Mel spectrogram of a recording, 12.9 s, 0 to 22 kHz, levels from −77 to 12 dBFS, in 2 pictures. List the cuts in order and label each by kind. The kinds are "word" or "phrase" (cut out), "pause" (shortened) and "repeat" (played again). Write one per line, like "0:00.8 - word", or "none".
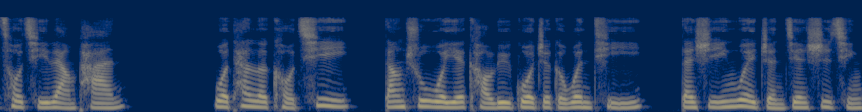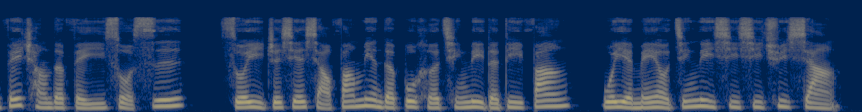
0:01.0 - pause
